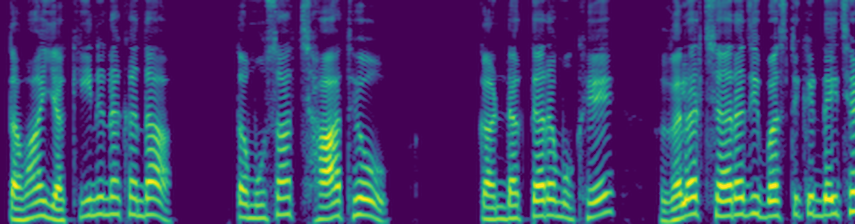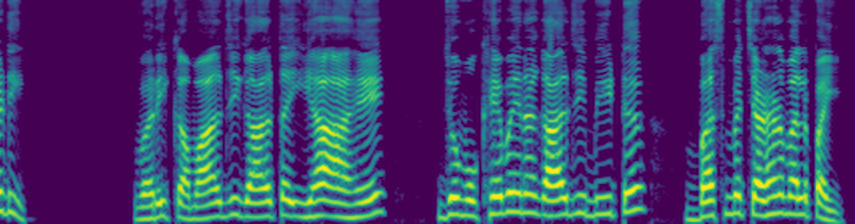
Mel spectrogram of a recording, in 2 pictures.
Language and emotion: Sindhi, surprised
